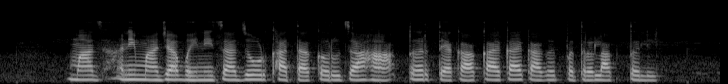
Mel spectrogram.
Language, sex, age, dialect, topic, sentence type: Marathi, female, 31-35, Southern Konkan, banking, question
